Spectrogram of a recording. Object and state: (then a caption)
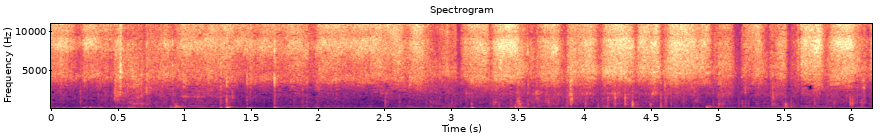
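Glossy paperback book cover being rubbed. A medium-sized softcover book with a glossy printed card cover, Norman Conquest, is held up in one hand while a palm and fingers rub across the smooth cover in slow strokes. The result is a soft, continuous rubbing and swishing with bright, airy high texture over a steady low hum.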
